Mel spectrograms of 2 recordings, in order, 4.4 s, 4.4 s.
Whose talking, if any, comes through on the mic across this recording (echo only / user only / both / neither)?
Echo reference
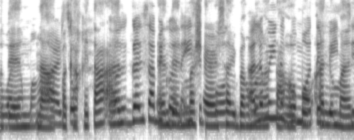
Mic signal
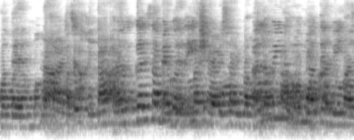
both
